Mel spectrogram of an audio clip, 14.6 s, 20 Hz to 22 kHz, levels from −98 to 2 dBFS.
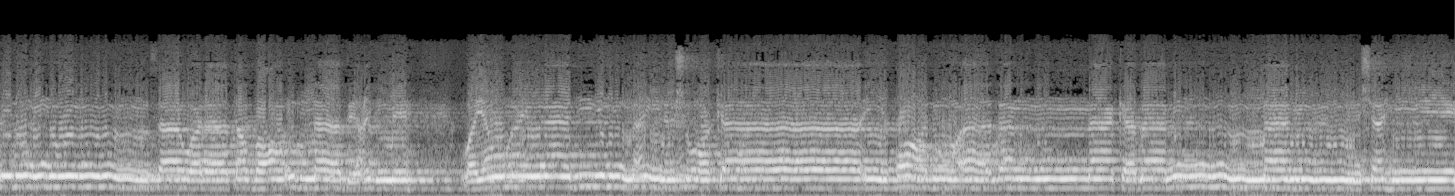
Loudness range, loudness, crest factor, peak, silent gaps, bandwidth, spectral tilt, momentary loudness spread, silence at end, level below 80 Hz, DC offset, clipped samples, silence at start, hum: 1 LU; -12 LUFS; 6 dB; -6 dBFS; none; 9.2 kHz; -6 dB/octave; 4 LU; 0 s; -46 dBFS; 1%; under 0.1%; 0 s; none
